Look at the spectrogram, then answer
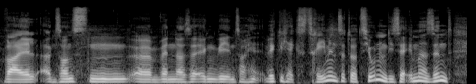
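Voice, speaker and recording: A man's voice: medium pitch, fast, a little mellow. A man hosting a casual podcast chat, thinking aloud and addressing his listeners directly as he walks along. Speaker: podcast host. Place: recorded while walking along.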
